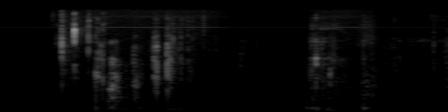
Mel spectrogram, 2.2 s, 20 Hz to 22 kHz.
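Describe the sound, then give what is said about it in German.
A pack of organic apple-rhubarb fruit purée being opened: a few quiet, crinkly crackles and rustles in short bursts. “in einem Päckchen sind 6-mal Bio-Fruchtpüree Apfel-Rhabarber. Das Gute ist, man kann einfach mal testen, ob es einem zusagt. Ich mache es jetzt mal auf.”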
